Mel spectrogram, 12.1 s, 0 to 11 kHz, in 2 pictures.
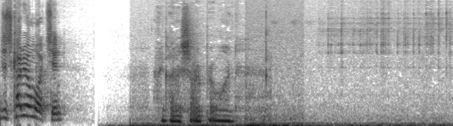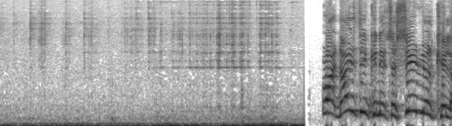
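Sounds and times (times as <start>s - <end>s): knife scraping through beard: 3.6s - 10.1s.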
